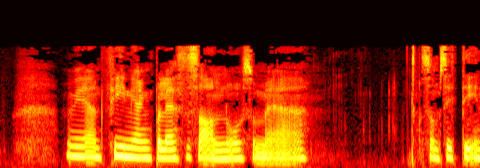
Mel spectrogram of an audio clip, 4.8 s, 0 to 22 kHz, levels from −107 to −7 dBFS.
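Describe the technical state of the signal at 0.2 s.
At 0.2 s the speech carries MP3 compression, running throughout the clip and likely from a low bitrate near 32 kbps: nothing above 7.9 kHz, plus watery, swirling flutter that a plain low-pass filter wouldn't produce.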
